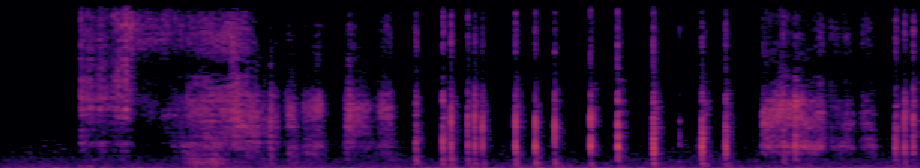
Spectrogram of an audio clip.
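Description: Fingertips turn the paper pages of an open hardcover book and rub the page surfaces and corners. Soft, airy rustling swells give way to a run of quick, crisp, bright ticks and flicks, then another rustle and a few final clicks.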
